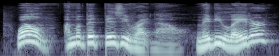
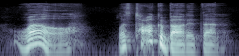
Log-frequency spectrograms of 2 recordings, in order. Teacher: falling intonation means I'm thinking or showing interest and still committed to the conversation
